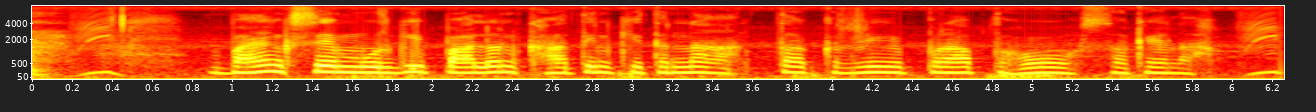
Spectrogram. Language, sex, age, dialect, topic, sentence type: Bhojpuri, male, 25-30, Western, agriculture, question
